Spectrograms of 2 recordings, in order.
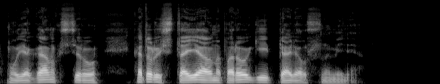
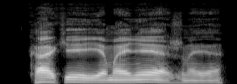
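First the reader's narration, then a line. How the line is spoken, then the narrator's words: Snorted. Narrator (Russian): фыркнул провожатый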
